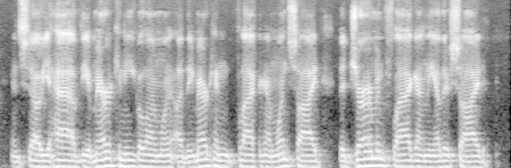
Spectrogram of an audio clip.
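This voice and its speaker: A man with a New Jersey accent talks at a fairly quick pace with hardly any pauses. His fairly low voice has a dark, mellow tone and a monotone, flat intonation. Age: 50s. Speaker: militaria expert. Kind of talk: casual chat.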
